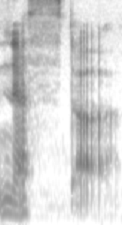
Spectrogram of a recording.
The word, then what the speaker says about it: Nesta: Her back arched slightly at the way he said her name, the way he bit out the second syllable. So you know he was like, Nesta.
